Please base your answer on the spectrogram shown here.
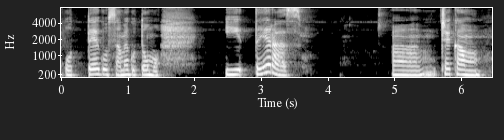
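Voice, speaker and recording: A woman vlogger talks to her viewers in a language that is not her native one. She has a mid-pitched voice and picks her words carefully, with hesitant pauses as she searches for the next one. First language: not Polish or Armenian, both learned languages. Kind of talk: personal vlog monologue about language learning.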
